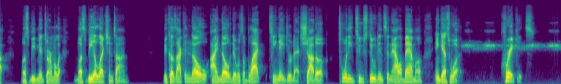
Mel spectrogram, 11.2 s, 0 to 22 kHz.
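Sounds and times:
speech: 0:00.0 - 0:02.6, 0:03.2 - 0:09.3, 0:10.0 - 0:10.8
crickets chirping: 0:09.0 - 0:11.2.

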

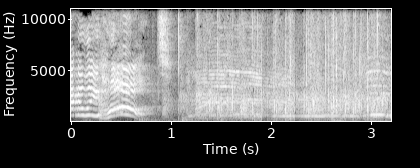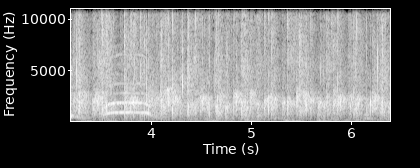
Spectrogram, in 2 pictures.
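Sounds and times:
audience applause welcoming a comedian at a show in Portland: 0:01.0 - 0:06.3
audience whoops and cheers: 0:01.1 - 0:04.3.

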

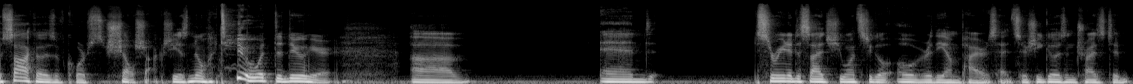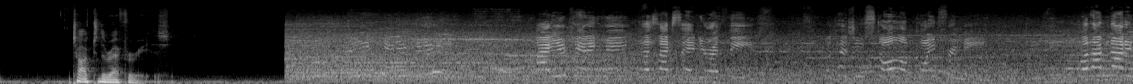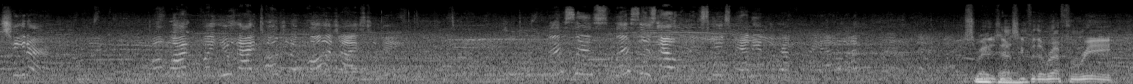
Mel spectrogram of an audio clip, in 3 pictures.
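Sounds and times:
speech: 0:00.0 - 0:04.8, 0:06.0 - 0:06.6, 0:07.6 - 0:11.4, 0:12.0 - 0:13.1, 0:32.4 - 0:33.9
large tennis stadium crowd murmuring: 0:14.2 - 0:33.9
laughter: 0:14.2 - 0:33.9.

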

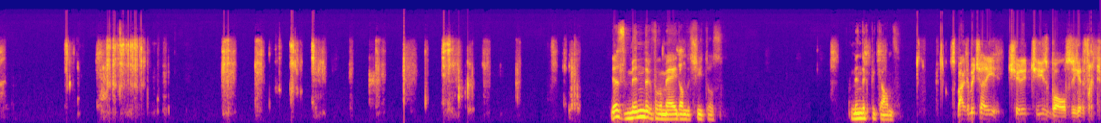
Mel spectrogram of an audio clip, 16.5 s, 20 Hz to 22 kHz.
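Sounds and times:
crunching and chewing jalapeno-flavoured snack chips during a tasting: 0:01.0 - 0:02.6
speech: 0:09.2 - 0:11.0, 0:12.8 - 0:13.6, 0:14.4 - 0:16.5.

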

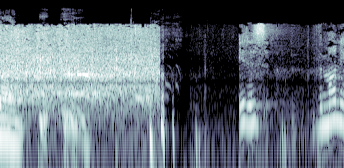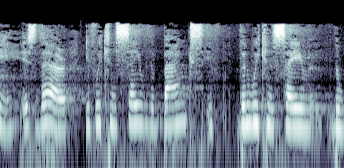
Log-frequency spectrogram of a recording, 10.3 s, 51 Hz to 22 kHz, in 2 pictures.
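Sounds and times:
crowd applauding: 0:00.0 - 0:02.6
laughter: 0:00.0 - 0:02.9
speech: 0:03.6 - 0:04.2, 0:04.8 - 0:10.3.

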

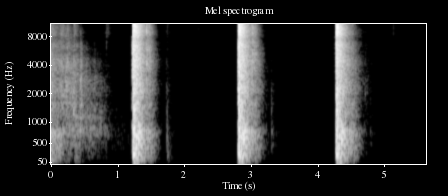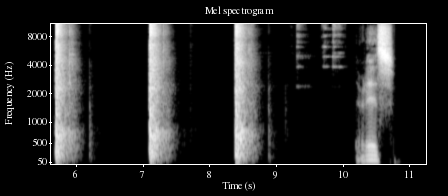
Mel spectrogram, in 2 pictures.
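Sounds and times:
M1 Garand rifle shots: 0:00.0 - 0:01.7, 0:02.8 - 0:03.3, 0:04.3 - 0:04.7, 0:05.7 - 0:06.1, 0:07.1 - 0:07.5, 0:08.4 - 0:08.8
speech: 0:10.2 - 0:10.8.

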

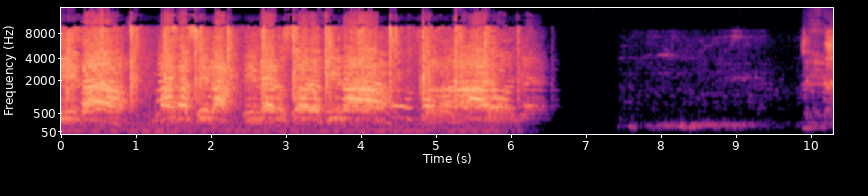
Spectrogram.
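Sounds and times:
crowd of student protesters shouting a slogan in unison: 0:00.0 - 0:06.7.

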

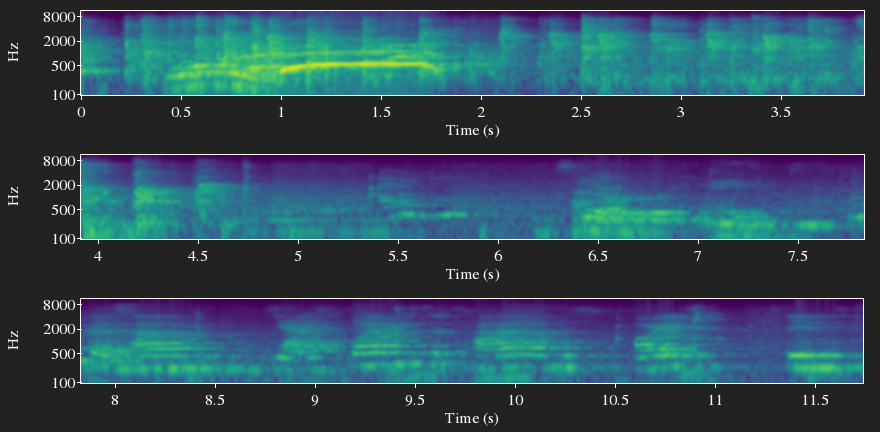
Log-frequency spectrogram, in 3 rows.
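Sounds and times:
small audience clapping: 0:00.0 - 0:04.8
speech: 0:00.4 - 0:01.0.

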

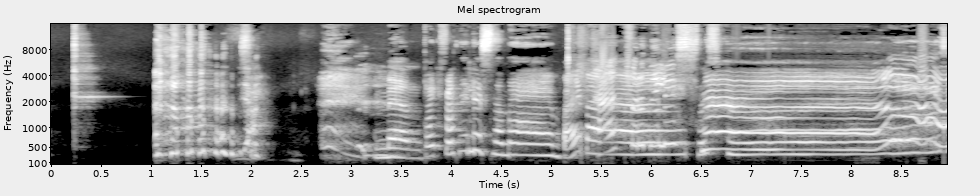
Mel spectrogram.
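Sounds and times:
glasses clinking in a toast: 0:00.3 - 0:01.6
laughter: 0:01.1 - 0:02.2
speech: 0:03.3 - 0:08.8.

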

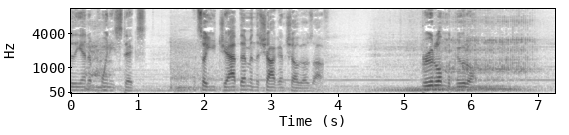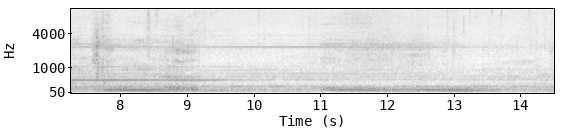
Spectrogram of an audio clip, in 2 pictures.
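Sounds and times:
wolf growling: 0:00.0 - 0:02.7, 0:04.5 - 0:09.5, 0:10.9 - 0:13.8
speech: 0:00.0 - 0:04.0, 0:05.3 - 0:06.3.

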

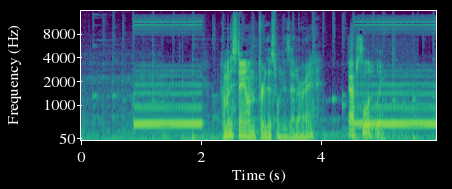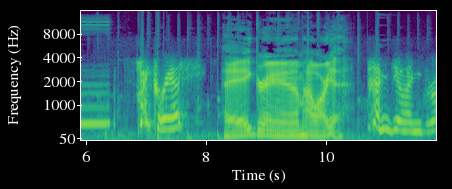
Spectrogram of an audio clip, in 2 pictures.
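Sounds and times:
steady electronic telephone dialing tone: 0:00.9 - 0:02.1, 0:04.5 - 0:06.5
speech: 0:02.4 - 0:05.3, 0:07.2 - 0:11.8.

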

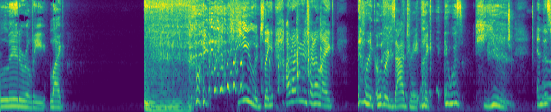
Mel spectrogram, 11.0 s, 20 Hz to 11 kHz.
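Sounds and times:
speech: 0:00.0 - 0:01.4, 0:04.9 - 0:11.0
person imitating a huge fart with their voice: 0:02.8 - 0:04.0
laughter: 0:03.8 - 0:06.6, 0:07.5 - 0:08.9.

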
